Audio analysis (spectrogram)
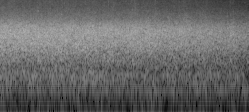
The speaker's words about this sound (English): Hallelujah. Come on, give the Lord a big clap. Let's give a big clap.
